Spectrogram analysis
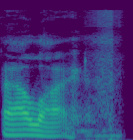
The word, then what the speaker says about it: Ally: Ally as in ally. Like a friendly country like an ally.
